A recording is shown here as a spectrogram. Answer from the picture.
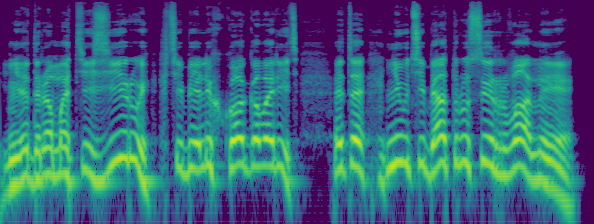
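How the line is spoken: Yelling. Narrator (Russian): Заорал Пацация

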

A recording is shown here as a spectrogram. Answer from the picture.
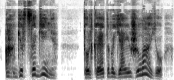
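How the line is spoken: Exclamation. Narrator (Russian): воскликнул Габриэль

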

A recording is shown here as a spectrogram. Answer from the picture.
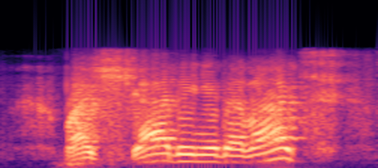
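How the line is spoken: Shouted in reply. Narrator (Russian): словно в ответ крикнул

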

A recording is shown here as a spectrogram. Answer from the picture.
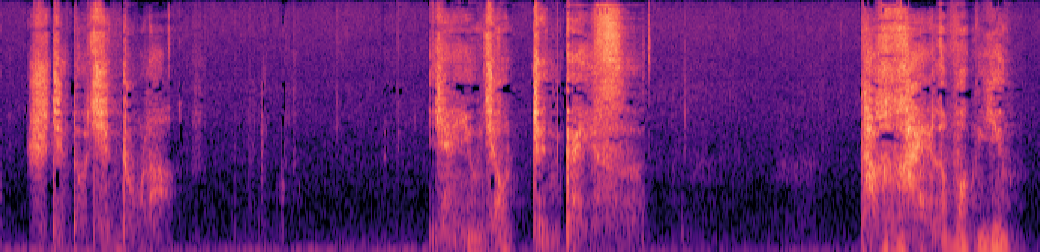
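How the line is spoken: Soft-spoken. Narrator (Chinese): 董峰轻声地说

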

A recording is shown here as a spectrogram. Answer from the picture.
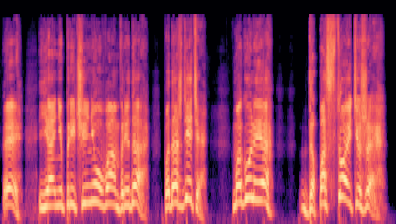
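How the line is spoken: Shouting after someone. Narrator (Russian): Даик кричал ему вслед

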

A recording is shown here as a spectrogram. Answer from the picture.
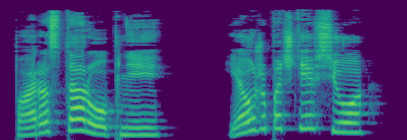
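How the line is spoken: Shouted reply. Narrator (Russian): Прокричала в ответ

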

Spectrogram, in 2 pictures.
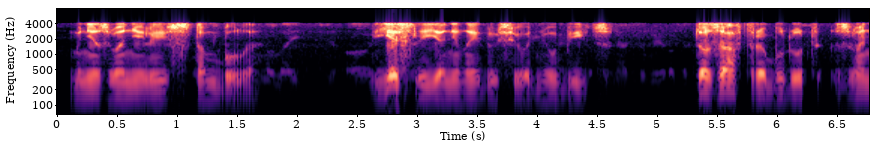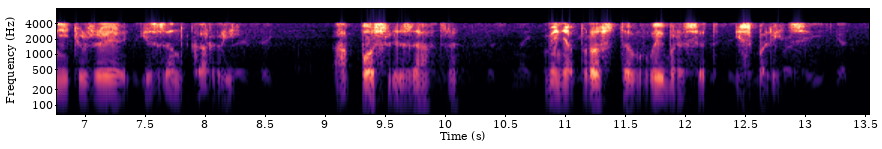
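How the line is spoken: Quiet. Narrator (Russian): тихо сказал

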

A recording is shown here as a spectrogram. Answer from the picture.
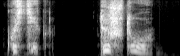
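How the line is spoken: Startled, just woken. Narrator (Russian): испуганно дернулась Маша, тотчас проснувшись

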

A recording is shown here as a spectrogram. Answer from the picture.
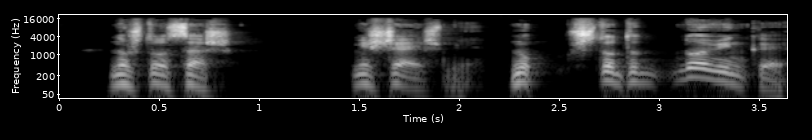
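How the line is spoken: Irritated reply. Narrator (Russian): раздраженно ответил мэтр

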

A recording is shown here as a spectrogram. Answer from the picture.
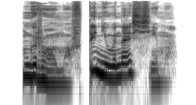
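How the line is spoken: Irritated woman, tongue click. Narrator (Russian): Она раздражённо цокает языком

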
